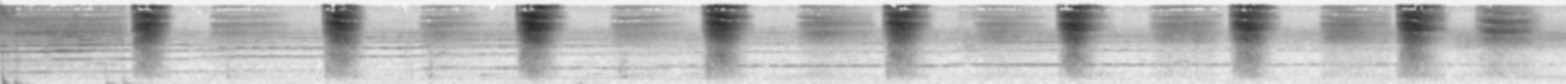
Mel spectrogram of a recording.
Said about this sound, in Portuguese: Então vamos fazer oito, inspira lento e solta rápido.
